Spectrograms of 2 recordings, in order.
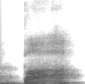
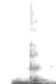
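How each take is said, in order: First: The b sound is followed by an uh vowel. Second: The b sound is clipped with no vowel. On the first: The speaker calls it wrong. "instead of saying um, a ba for a B" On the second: The speaker calls it right. "That's a good pronunciation of the sound for B"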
